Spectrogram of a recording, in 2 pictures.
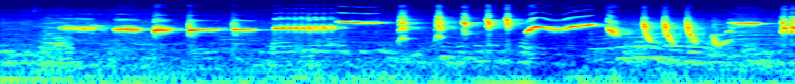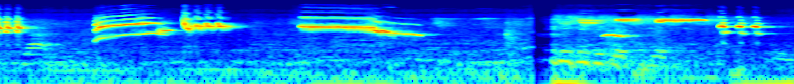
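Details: Asian pied starling song, played so that other birds join in: a varied run of clear whistles, rising and falling slurs, buzzy rattles and short harsh squawks, with brief pauses between phrases.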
